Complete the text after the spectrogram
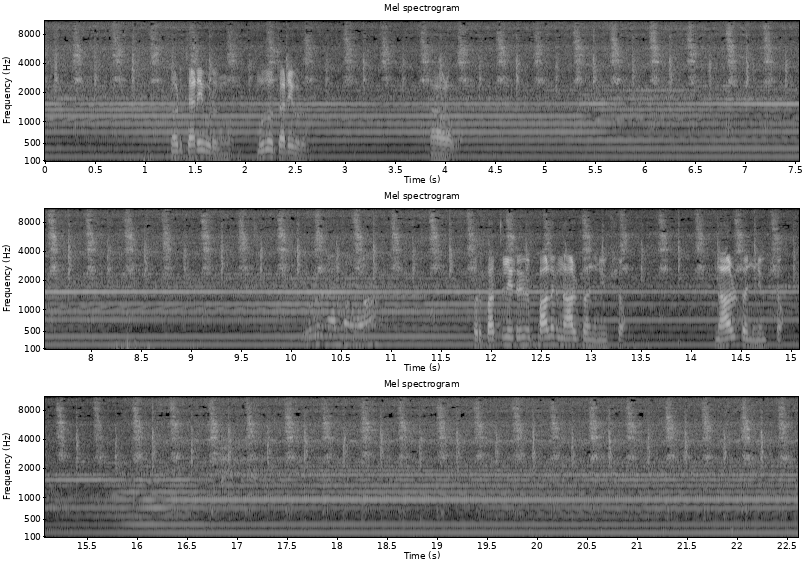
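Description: A milking machine hums steadily.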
